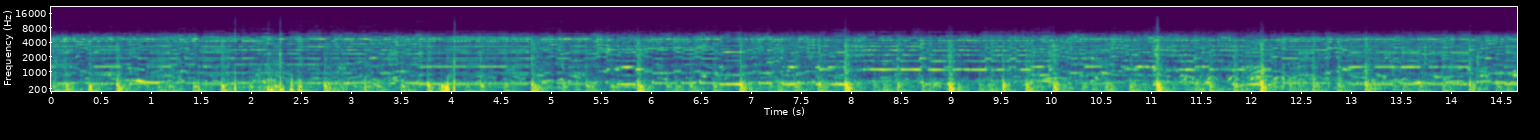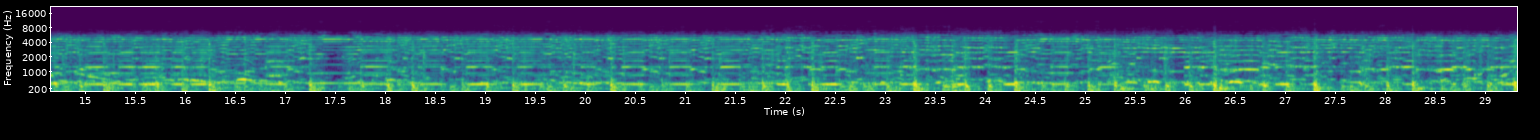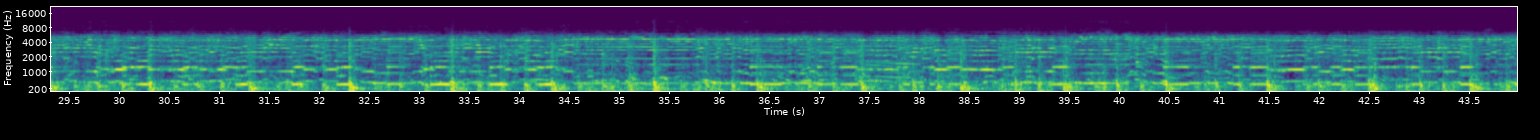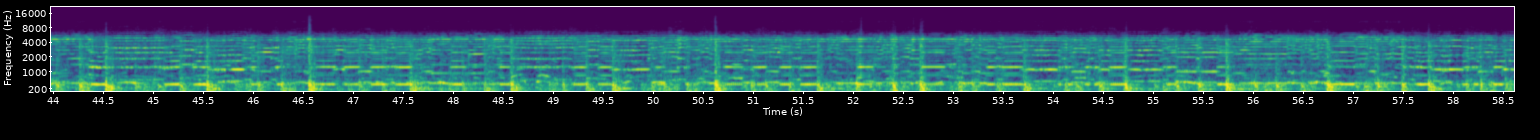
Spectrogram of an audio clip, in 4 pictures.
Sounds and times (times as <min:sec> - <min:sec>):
Music: 0:00.0 - 0:58.6
Speech: 0:00.0 - 0:58.6.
